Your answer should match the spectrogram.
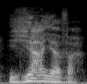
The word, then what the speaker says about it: YAHVAH: In Eastern part, the W for them, they pronounce it as V or B.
